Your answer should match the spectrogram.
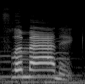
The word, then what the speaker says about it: phlegmatic: Phlegmatic. Did you pronounce the G? Phlegmatic. Like phlegm? Phlegmatic.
